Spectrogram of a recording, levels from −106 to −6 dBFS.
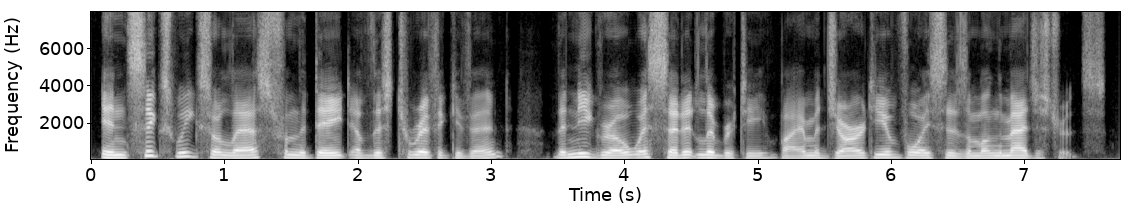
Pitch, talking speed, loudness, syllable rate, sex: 140 Hz, 200 wpm, -18 LUFS, 5.6 syllables/s, male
